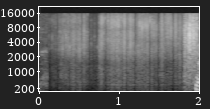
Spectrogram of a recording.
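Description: Clear plastic packaging bag crinkling softly as it is handled and pulled off.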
